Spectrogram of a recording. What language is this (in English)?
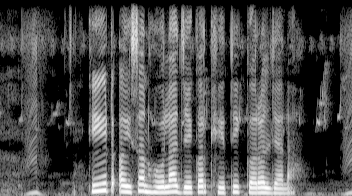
Bhojpuri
